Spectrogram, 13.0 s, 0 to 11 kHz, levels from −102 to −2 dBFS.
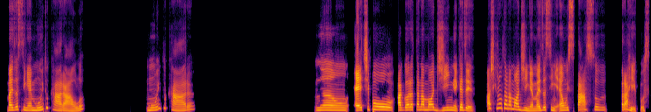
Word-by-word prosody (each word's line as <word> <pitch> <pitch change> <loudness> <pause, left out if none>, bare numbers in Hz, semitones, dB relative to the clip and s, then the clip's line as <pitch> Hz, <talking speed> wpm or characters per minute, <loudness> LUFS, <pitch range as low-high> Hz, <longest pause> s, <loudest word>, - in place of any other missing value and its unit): mas, 240 +2 +4
assim, 250 -5 -3
é 220 - +1
muito 245 - -1
cara 220 - 0
a - - +2
aula 165 - -3 1.3
muito 245 - -5
cara. 205 - -3 2.4
Não, 230 0 0
é 225 +1 +10
tipo, 275 -1 +2
agora 250 +2 +4
tá 270 0 -2
na 265 0 +2
modinha 240 -3 -1
quer 250 - +3
dizer, 190 -4 0 0.2
acho 430 - 0
que 415 - -6
não 435 - -2
tá 405 -1 +1
na 365 - 0
modinha, 230 - 0
mas, 195 +4 0
assim, 245 -5 -3
é 215 - +2
um 225 +2 -1
espaço 255 +1 -2 0.3
pra - - +3
ricos. - - -5
240 Hz, 145 wpm, -22 LUFS, 220-270 Hz, 2.4 s, é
